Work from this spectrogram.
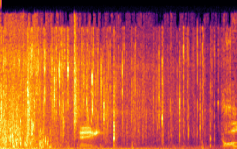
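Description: A loud explosion from the action game Max Payne hits at once with a heavy boom, then a rumbling, crackling tail while faint game sounds continue.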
